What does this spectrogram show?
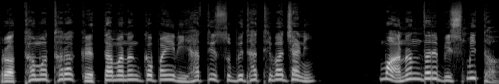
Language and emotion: Odia, surprised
